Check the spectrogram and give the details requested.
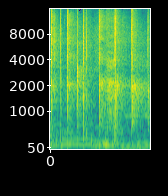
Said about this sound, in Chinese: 这时候应该有一个那个掌声什么的摁一下。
